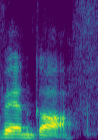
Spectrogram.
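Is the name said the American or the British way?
British. The name is said the British way.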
